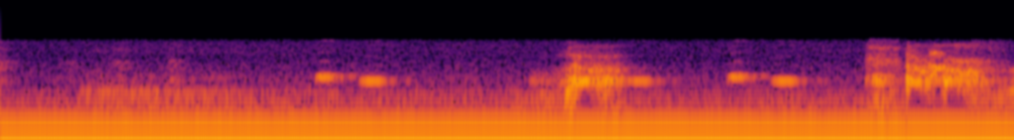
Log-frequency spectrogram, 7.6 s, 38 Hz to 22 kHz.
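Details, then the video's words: Two 4-month-old Golden Retriever puppies, Bonet and Frosty, answering an artificial cuckoo chime: two-note chime tones twice, each followed by short sharp barks, the second a quick double burst. "Two Golden Retriever Puppies and One Cuckoo Chime"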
